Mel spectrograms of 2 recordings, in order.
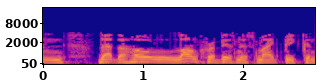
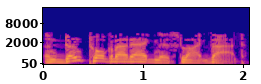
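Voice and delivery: plain reading voice

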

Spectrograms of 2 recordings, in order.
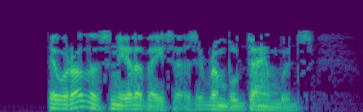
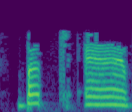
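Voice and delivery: high, faltering dwarf voice; flustered Dee; 12 semitones higher than usual. A narrator's reading. Dwarf trying to interrupt the duchess, caught off guard. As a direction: begin an objection high and uncertain. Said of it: "caught off guard by the charm".

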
